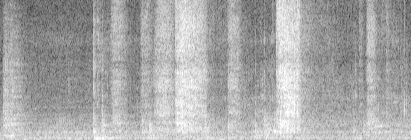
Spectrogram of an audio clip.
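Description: Water swishes and splashes as a hand stirs a pot.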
